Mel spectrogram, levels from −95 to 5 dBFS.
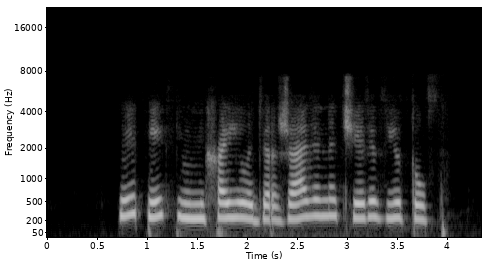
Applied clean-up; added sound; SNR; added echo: neural mask model DeepFilterNet 3.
